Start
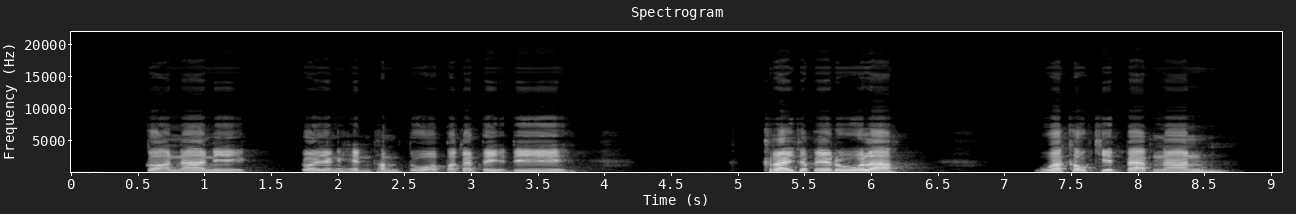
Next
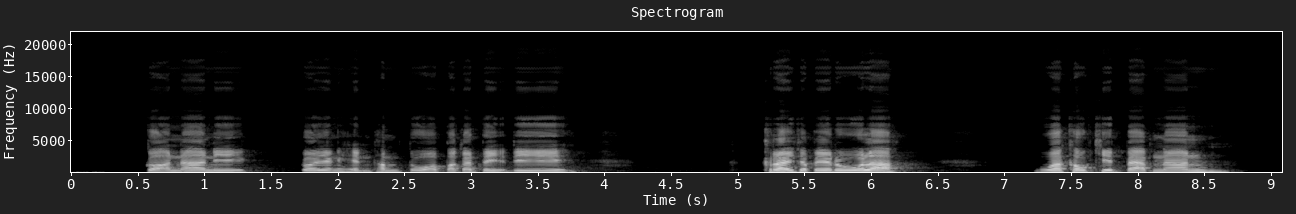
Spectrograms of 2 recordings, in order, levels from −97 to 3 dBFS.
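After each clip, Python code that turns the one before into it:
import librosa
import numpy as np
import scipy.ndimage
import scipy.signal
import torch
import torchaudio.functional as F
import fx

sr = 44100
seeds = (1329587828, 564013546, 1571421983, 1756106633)

y = fx.peak_eq(x, sr, hz=3500.0, db=-7.0, octaves=2.2)
y = y * librosa.db_to_amplitude(-1.5)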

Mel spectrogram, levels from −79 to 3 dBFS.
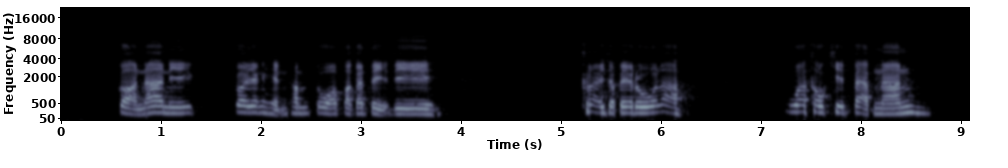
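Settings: y = fx.over_compress(x, sr, threshold_db=-24.0, ratio=-0.5)
y = y * librosa.db_to_amplitude(-8.0)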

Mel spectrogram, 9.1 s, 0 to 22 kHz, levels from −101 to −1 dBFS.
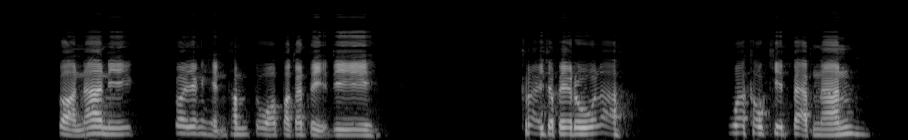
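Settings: y = fx.band_widen(x, sr, depth_pct=100)
y = y * librosa.db_to_amplitude(-4.5)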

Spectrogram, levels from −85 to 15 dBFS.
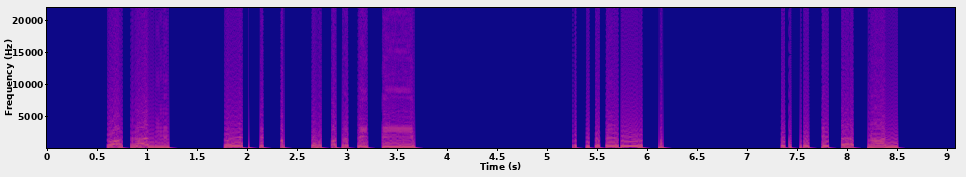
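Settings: y = fx.schmitt(x, sr, flips_db=-39.0)
y = y * librosa.db_to_amplitude(6.5)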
